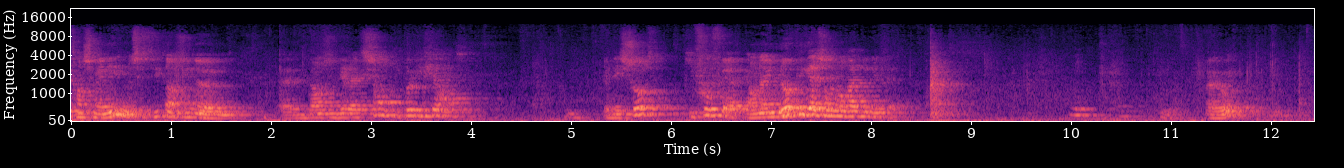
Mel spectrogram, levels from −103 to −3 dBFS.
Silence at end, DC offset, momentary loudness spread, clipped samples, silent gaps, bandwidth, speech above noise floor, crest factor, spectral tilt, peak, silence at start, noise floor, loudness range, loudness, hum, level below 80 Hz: 0 s; under 0.1%; 23 LU; under 0.1%; none; 12.5 kHz; 23 dB; 22 dB; -7 dB/octave; -12 dBFS; 0 s; -54 dBFS; 12 LU; -33 LUFS; none; -54 dBFS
